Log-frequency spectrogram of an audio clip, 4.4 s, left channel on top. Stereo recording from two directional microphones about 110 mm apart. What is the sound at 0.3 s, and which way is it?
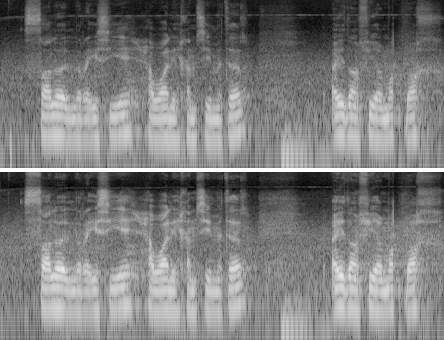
Speech, 30° left (ahead or behind).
